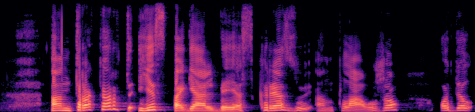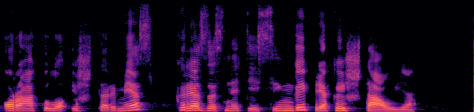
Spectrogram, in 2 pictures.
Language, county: Lithuanian, Kaunas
